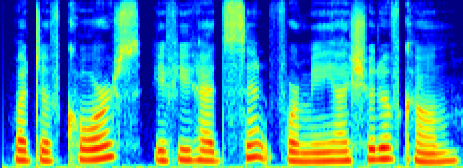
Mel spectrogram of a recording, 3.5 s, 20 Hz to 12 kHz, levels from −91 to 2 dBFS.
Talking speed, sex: 225 wpm, female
